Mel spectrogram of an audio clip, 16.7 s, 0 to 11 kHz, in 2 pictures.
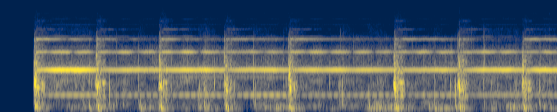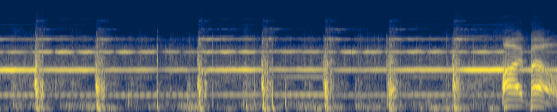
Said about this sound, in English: By all stations. Attention, all districts, a 5-alarm fire. 5 bells, move in immediately.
